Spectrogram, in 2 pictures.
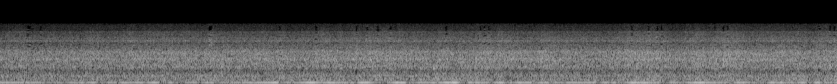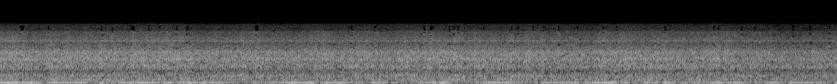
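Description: Car driving at motorway speed: steady tyre and road noise with a constant low drone.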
